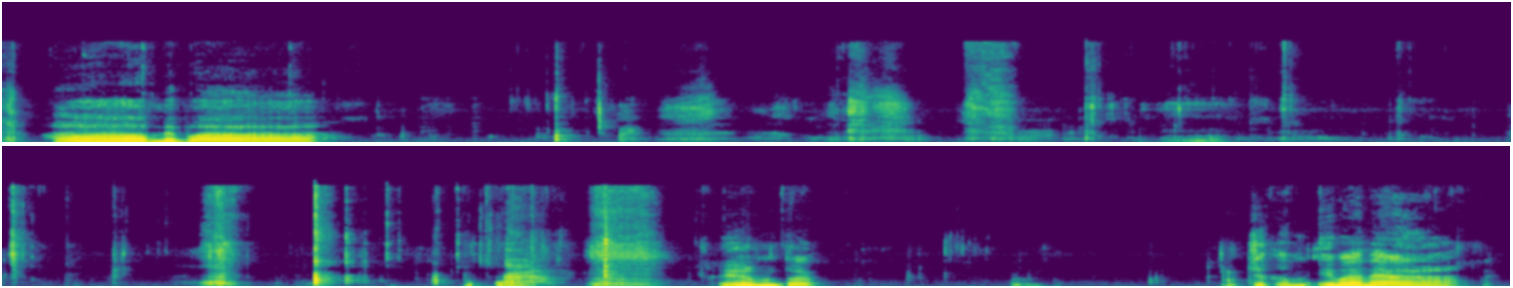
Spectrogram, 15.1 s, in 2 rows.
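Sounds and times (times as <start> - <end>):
chewing and mouth noises: 1.7 - 11.2, 11.8 - 13.7.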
